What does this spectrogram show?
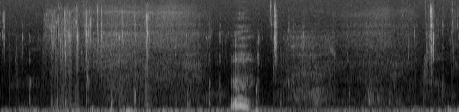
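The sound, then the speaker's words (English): Quiet sips and small wet mouth sounds of someone drinking, scattered over several seconds, with a brief murmured hum of approval partway through. “By the way, speaking of the humor, um, let's have a little sip of this first.”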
